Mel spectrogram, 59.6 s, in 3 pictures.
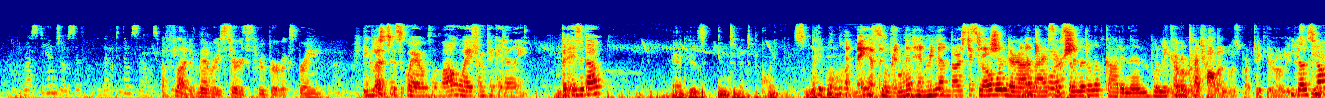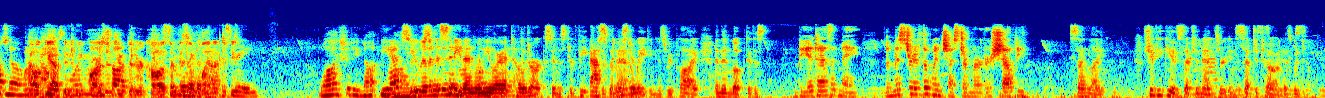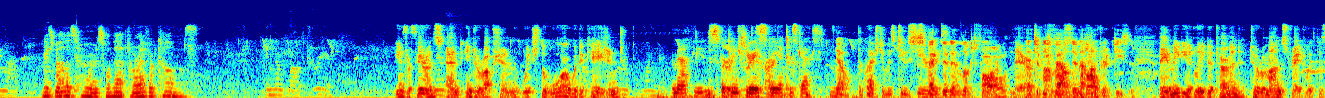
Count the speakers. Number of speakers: ten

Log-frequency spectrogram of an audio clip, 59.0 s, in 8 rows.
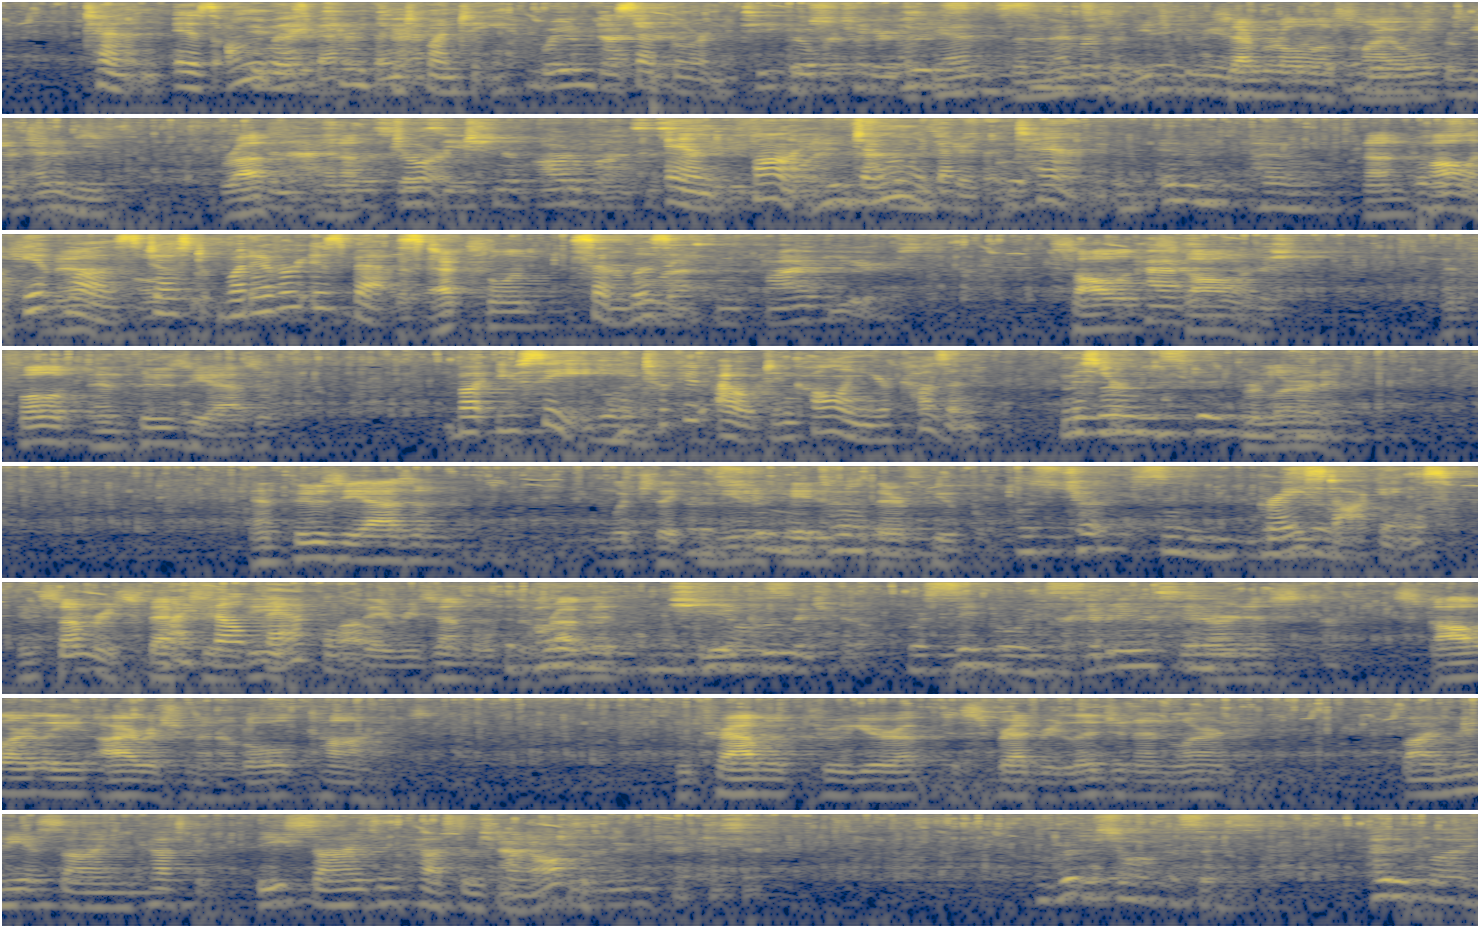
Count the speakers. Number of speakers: five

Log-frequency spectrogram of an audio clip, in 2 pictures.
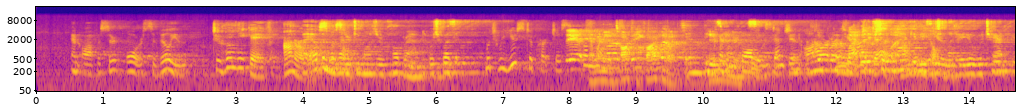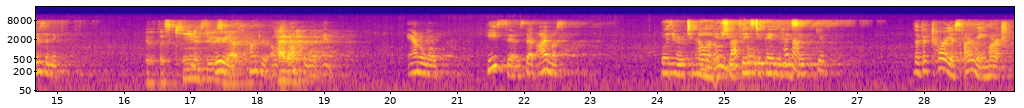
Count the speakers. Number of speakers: six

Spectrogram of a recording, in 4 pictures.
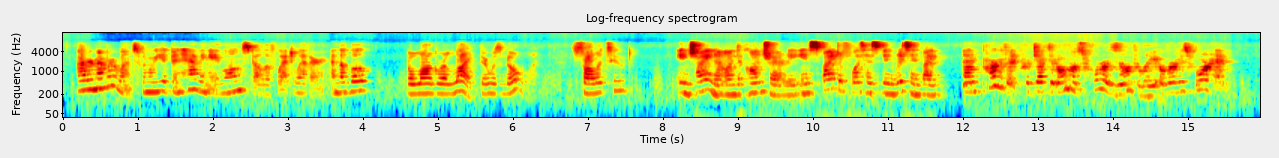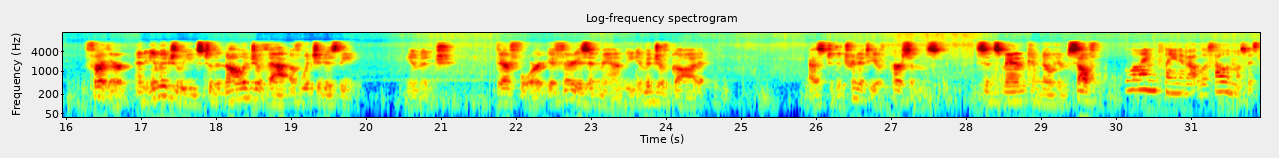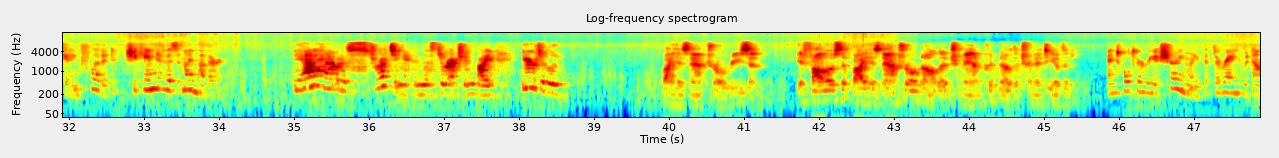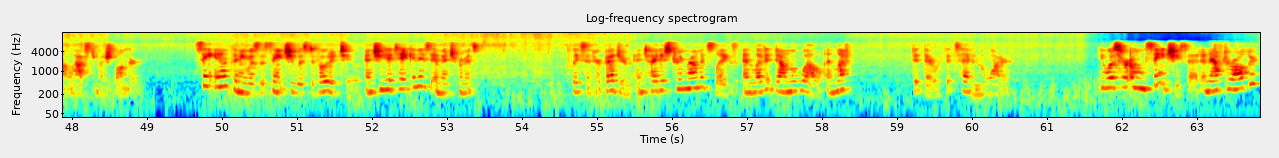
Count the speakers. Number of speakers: five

